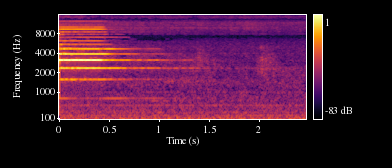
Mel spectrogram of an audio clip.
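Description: A held chord from the song's accompaniment dying away within the first second, leaving a low room hum.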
